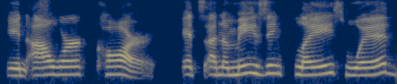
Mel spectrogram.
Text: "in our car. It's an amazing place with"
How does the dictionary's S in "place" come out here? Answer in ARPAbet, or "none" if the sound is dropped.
S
